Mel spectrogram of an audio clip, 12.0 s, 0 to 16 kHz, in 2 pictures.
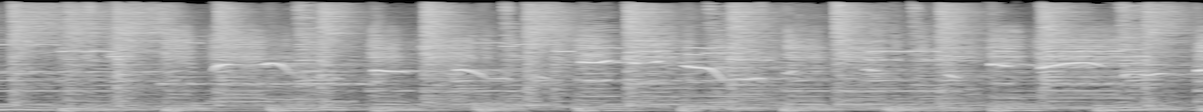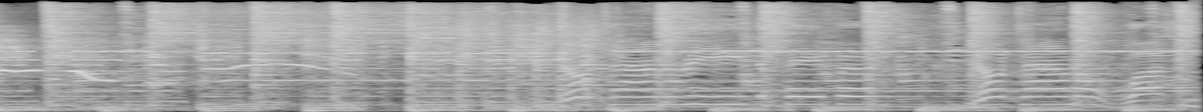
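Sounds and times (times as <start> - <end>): bass guitar: 0.0 - 12.0
drum beat: 0.0 - 12.0.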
